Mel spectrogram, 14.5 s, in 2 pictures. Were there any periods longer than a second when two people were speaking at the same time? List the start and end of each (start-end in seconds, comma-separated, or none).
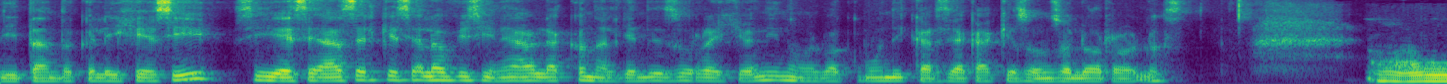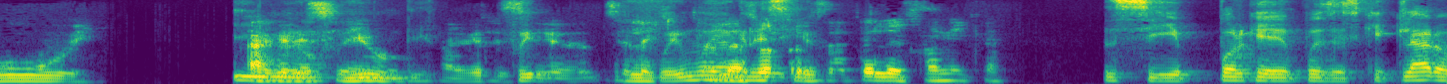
8.5-11.4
